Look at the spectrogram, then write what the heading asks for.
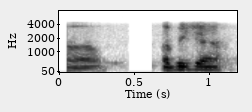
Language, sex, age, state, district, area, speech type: Sanskrit, male, 18-30, Karnataka, Uttara Kannada, rural, conversation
